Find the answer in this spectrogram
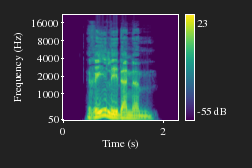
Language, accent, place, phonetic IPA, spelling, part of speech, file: German, Germany, Berlin, [ˈʁeːˌleːdɐnəm], rehledernem, adjective, De-rehledernem.ogg
- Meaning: strong dative masculine/neuter singular of rehledern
